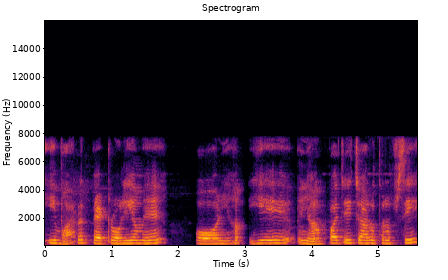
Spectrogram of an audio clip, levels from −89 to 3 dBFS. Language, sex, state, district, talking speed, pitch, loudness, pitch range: Hindi, female, Chhattisgarh, Raipur, 140 wpm, 215 Hz, -19 LUFS, 205-230 Hz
